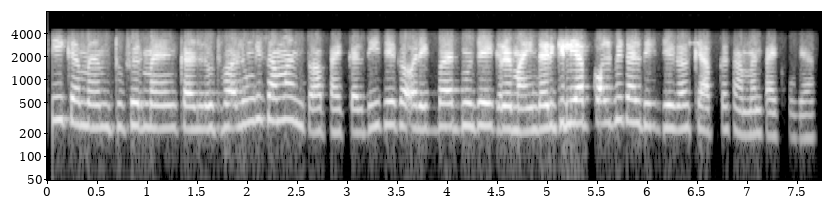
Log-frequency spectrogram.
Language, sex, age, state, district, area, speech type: Hindi, female, 45-60, Madhya Pradesh, Bhopal, urban, conversation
